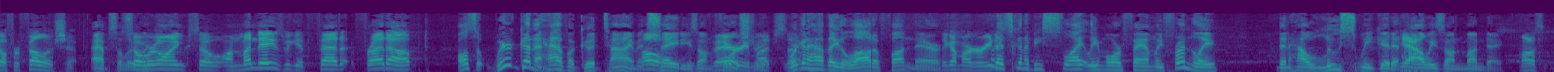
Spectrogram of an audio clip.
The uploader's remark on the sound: Live from Safe House for "re-opening".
